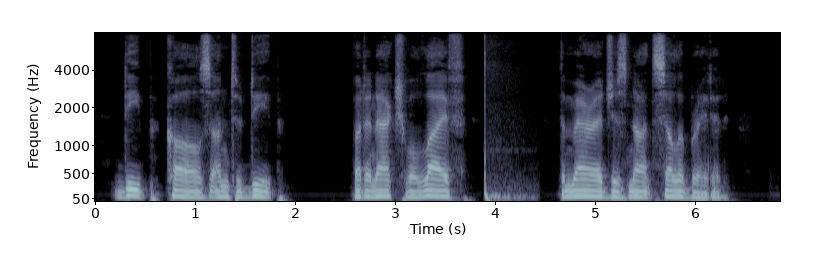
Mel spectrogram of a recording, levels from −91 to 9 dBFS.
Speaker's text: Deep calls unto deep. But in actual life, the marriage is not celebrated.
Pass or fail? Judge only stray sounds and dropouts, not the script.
fail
